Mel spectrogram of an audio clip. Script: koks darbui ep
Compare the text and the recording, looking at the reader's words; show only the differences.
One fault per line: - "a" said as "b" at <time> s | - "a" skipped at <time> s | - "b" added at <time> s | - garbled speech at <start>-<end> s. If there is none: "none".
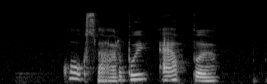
none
